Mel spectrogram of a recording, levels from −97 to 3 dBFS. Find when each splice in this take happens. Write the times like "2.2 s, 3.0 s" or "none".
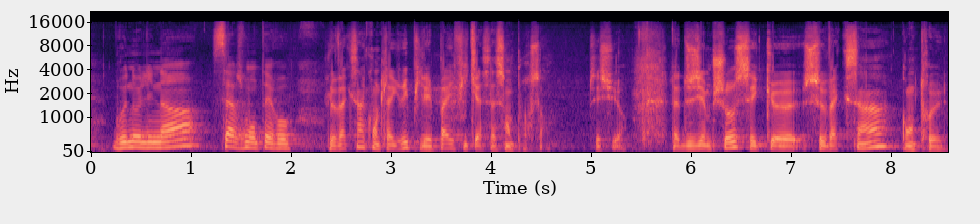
none

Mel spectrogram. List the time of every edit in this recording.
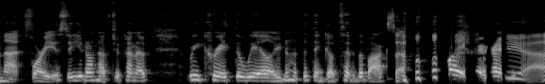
3.9 s

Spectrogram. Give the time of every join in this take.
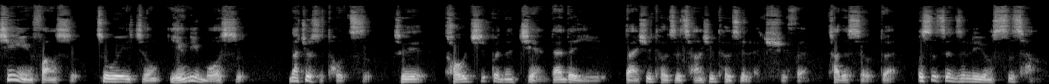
3.9 s, 8.2 s

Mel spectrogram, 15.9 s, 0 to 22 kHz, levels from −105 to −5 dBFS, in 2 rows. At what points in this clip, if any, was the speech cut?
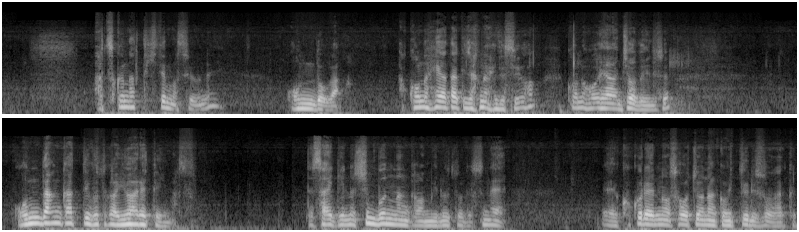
none

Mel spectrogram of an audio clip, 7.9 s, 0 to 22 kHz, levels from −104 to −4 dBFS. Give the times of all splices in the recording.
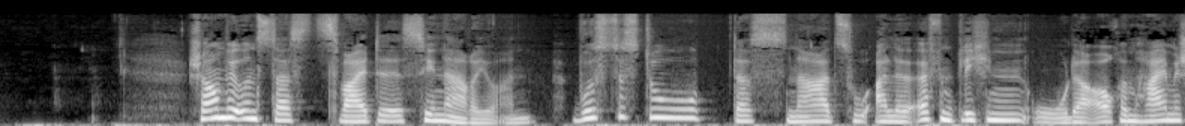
3.7 s

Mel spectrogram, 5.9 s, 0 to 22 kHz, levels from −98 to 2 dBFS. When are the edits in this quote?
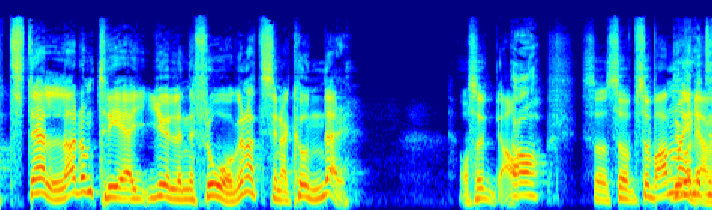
3.7 s

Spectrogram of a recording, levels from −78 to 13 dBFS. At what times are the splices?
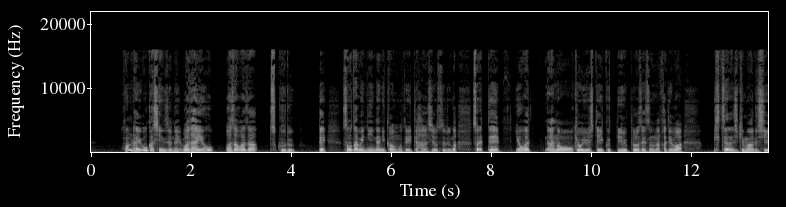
9.6 s

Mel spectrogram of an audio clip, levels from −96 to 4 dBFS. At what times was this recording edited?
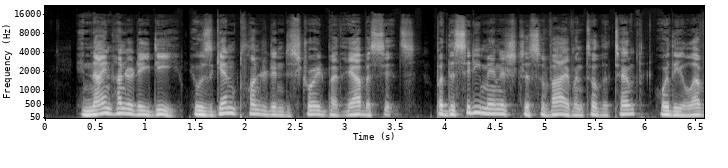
1.4 s, 3.8 s

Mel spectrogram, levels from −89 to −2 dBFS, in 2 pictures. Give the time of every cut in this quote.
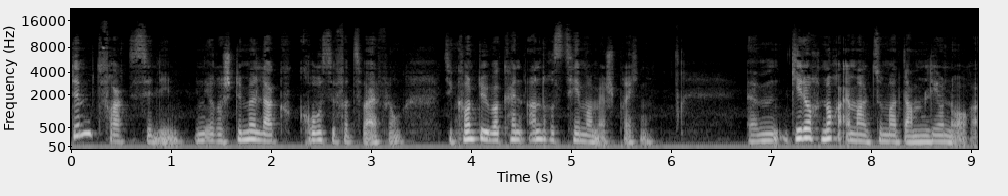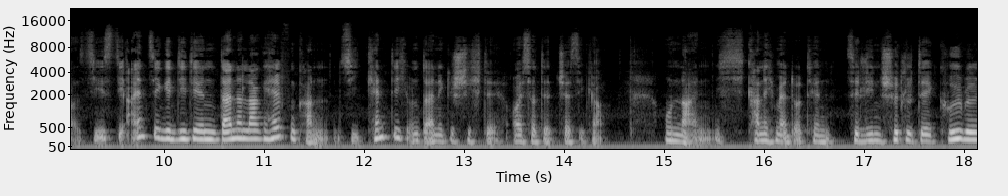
none

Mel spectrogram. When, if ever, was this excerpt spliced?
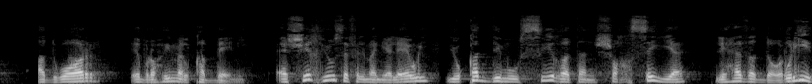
4.4 s

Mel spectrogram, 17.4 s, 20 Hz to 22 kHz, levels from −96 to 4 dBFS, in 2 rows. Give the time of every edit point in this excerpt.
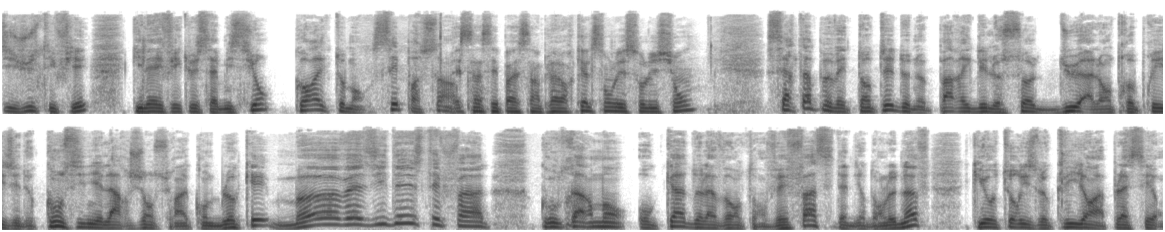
none

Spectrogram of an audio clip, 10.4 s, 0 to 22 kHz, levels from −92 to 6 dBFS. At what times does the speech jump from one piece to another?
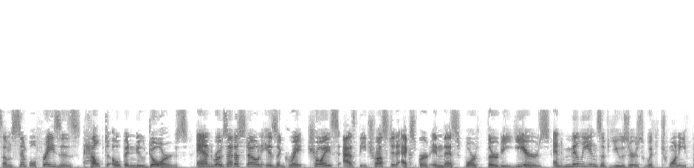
none

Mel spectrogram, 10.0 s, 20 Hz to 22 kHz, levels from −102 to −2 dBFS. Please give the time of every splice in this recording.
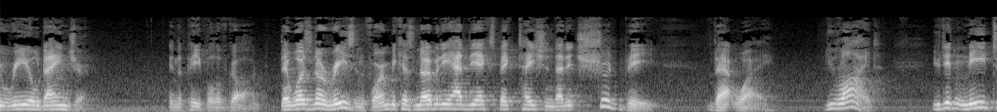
2.7 s, 8.2 s

